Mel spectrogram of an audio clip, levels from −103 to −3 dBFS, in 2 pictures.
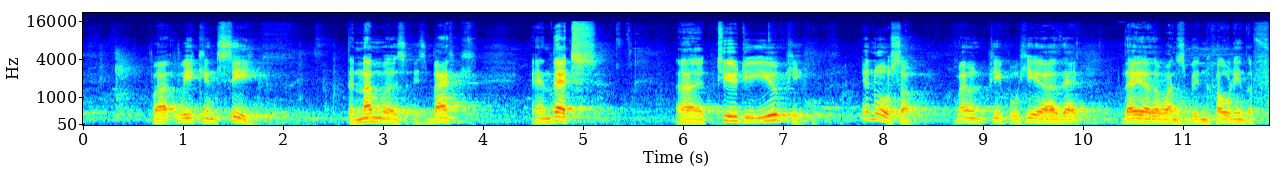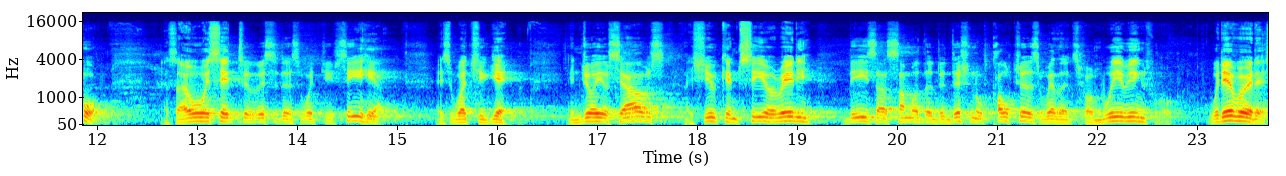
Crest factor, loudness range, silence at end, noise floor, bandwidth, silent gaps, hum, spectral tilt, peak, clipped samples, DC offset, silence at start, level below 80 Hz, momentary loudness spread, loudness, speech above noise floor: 22 dB; 5 LU; 0 s; -58 dBFS; 16 kHz; none; none; -5.5 dB/octave; -8 dBFS; under 0.1%; under 0.1%; 0 s; -64 dBFS; 18 LU; -29 LUFS; 30 dB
